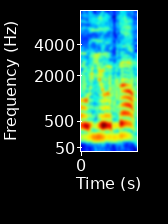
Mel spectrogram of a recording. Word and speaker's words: Oyonnax: retour à Oyonnax. On ne Merci.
